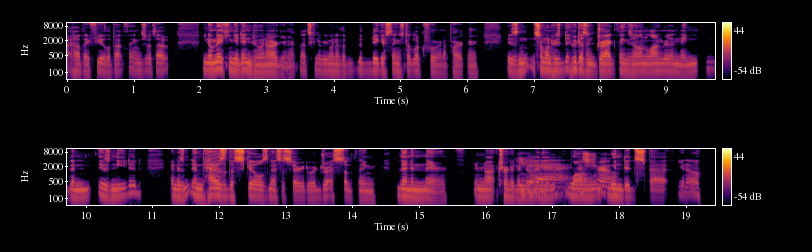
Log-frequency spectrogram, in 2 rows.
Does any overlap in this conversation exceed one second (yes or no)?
yes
